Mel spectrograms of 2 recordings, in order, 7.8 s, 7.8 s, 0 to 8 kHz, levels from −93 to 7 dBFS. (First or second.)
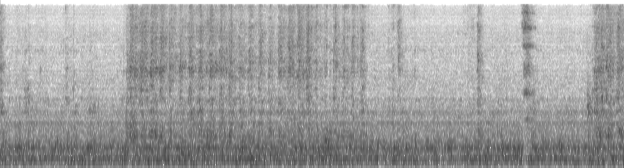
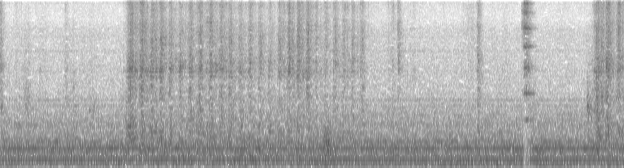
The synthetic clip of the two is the first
